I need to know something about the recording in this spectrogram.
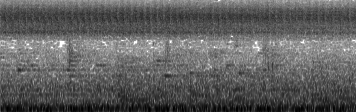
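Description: A steady, high-pitched insect chorus droning without a break, with a low rumble underneath.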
